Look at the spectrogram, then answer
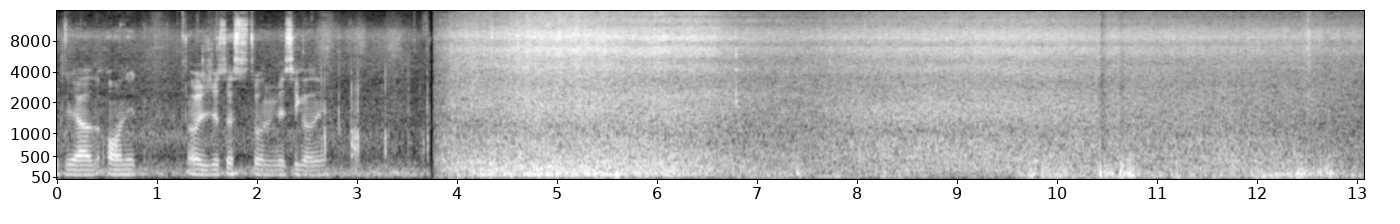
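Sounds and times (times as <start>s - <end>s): wind buffeting microphone: 2.6s - 13.0s
sea surf washing on shore: 3.8s - 13.0s.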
